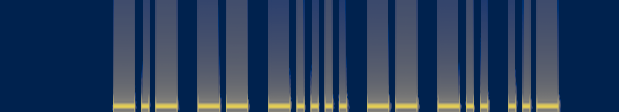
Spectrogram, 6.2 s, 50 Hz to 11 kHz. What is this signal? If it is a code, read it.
Morse code, heard as a keyed tone, about 17 wpm, 700 Hz. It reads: KM6MDU
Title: USA Call Signs 17wpm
